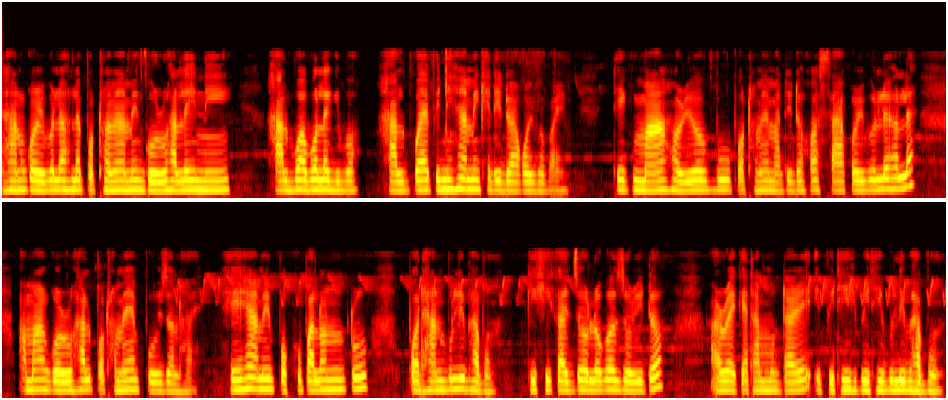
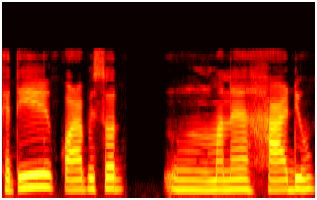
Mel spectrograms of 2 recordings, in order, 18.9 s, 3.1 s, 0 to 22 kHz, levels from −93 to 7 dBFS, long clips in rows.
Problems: background sounds at intervals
